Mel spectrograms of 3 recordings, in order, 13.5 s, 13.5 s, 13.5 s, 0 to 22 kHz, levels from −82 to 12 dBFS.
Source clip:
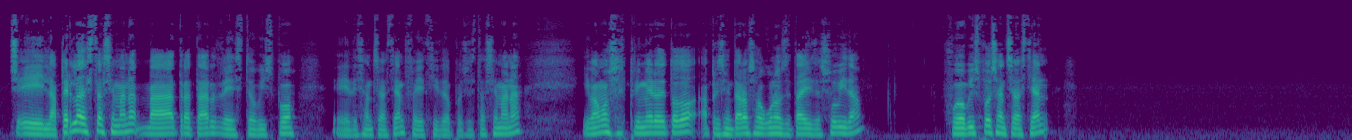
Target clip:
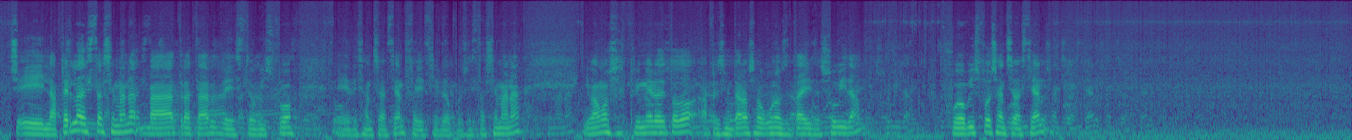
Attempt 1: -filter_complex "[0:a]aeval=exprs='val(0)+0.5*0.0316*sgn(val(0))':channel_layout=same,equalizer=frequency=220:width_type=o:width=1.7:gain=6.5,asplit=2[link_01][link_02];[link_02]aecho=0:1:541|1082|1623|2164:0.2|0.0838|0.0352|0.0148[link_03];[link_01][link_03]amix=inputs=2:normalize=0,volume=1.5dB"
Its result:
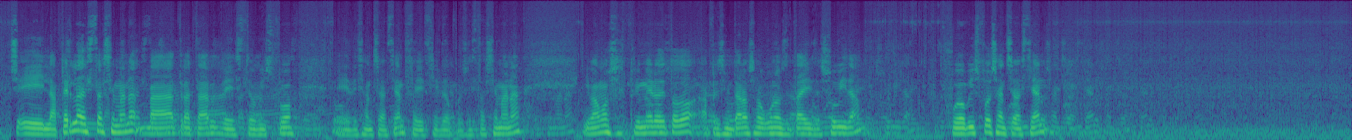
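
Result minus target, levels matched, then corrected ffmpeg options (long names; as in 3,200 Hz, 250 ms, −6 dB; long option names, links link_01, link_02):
250 Hz band +2.5 dB
-filter_complex "[0:a]aeval=exprs='val(0)+0.5*0.0316*sgn(val(0))':channel_layout=same,asplit=2[link_01][link_02];[link_02]aecho=0:1:541|1082|1623|2164:0.2|0.0838|0.0352|0.0148[link_03];[link_01][link_03]amix=inputs=2:normalize=0,volume=1.5dB"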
